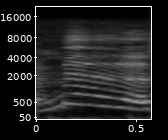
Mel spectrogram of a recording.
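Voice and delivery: put-on a whiny little "Meh" like a cross two-year-old; hint of a tantrum bleat; imitated toddler whine. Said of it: "and then she'd go".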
